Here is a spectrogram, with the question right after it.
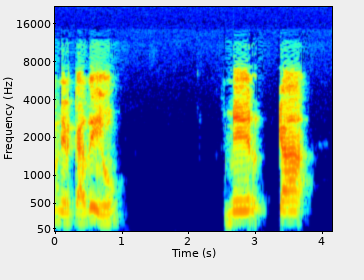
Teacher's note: el mayor impulso de voz se encuentra precisamente en la última sílaba, deo. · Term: acento prosódico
